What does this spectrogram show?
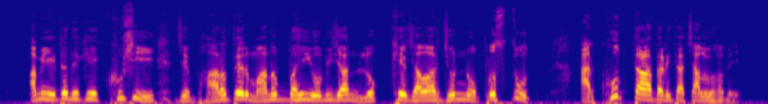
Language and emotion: Bengali, happy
